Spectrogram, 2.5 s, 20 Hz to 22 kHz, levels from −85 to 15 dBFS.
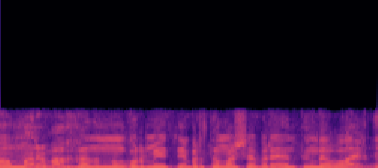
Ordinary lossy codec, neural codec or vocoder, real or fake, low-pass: none; none; real; none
